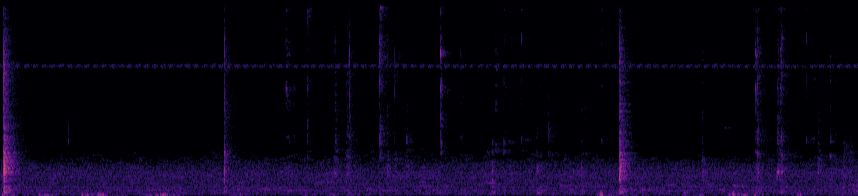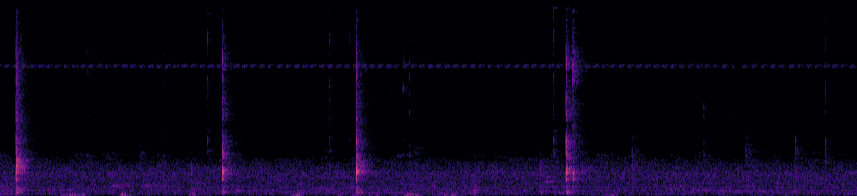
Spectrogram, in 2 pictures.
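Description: Metal spoon and fork clinking and scraping against a china plate of rice, with a sharp clink every one to three seconds over a steady low hiss.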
